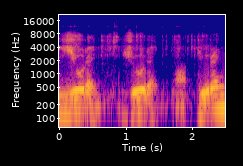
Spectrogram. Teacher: separuh vokal di langit keras bersuara yang akan mengeluarkan bunyi seperti huruf J iaitu yuran.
